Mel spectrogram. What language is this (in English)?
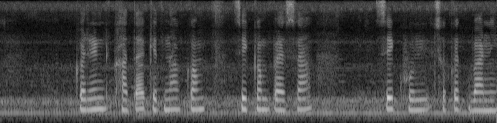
Bhojpuri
